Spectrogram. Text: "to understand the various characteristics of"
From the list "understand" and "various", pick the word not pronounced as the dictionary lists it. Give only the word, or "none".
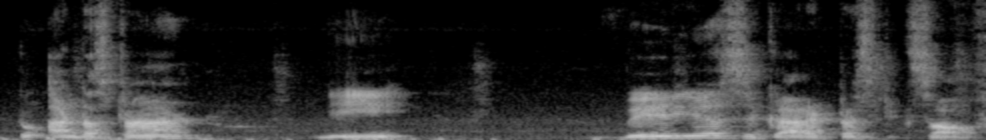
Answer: none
